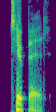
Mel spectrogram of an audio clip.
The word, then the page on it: tippet: American English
